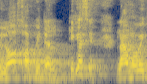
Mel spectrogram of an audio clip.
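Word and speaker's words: L'Hôpital: loss অফিটাল ঠিক আছে অনেকেই নামটা উচ্চারণ করে এল হসপিটাল ওকে এল হসপিটাল কিন্তু নামটা হবে লস হসপিটাল ঠিক আছে নাম হবে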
